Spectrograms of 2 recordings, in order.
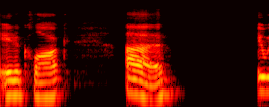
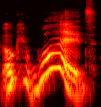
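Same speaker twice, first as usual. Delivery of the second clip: curious surprise; 8 semitones higher, slower than usual. Retold or imitated. Retells eager question to daughter.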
